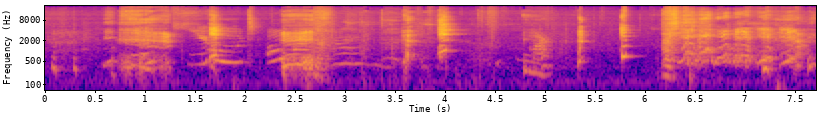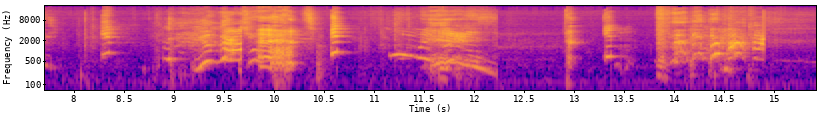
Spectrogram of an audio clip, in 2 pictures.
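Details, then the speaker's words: Hiccups in a woman: repeated short, sharp, involuntary gulping sounds mixed with laughter and talking from several people. "It's so cute, though. Oh my goodness. It's the hiccups. It's a hiccup."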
